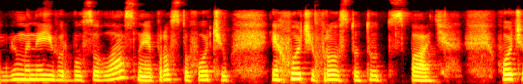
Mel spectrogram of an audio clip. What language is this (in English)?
Ukrainian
